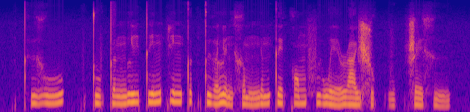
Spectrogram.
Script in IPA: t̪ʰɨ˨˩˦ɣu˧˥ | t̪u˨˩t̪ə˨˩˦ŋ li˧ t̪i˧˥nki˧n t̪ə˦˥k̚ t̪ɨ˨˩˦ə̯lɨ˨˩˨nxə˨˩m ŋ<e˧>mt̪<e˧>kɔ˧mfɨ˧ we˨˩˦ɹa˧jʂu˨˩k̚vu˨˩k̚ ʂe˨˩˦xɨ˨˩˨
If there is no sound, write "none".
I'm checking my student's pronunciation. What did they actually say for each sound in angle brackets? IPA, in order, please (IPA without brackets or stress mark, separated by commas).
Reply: e˧˥, e˧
